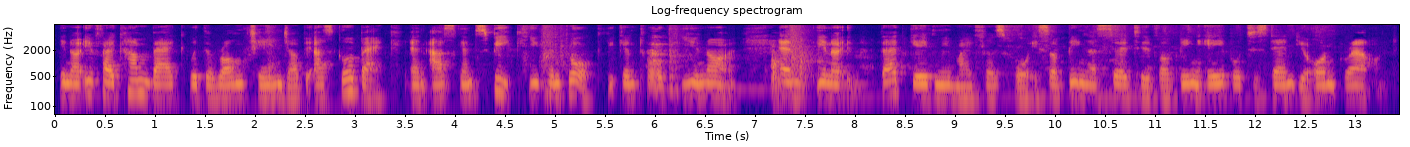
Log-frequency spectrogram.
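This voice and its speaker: A woman, a podcast guest telling her life story in a reflective, unhurried way with frequent pauses. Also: deep voice, steady tone, a little hiss or hum, low-quality recording. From Zimbabwe. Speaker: guest, author and executive coach. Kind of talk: podcast interview, personal storytelling.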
